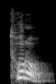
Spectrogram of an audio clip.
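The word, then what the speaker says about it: through: टी एच ओ आर ओ आकु कोन बडे थोरो थु रो यू जी एच को एठी पूरा साइलेंट रखा पला ओके आर माने संपूर्ण पूरा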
